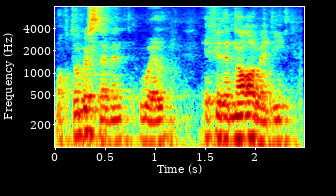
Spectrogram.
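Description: A man's voice: medium pitch, steady tone, quick pace, dark tone. Young guy from israel doing a prepared student speech in a classroom, echoey, mic kinda far away. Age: teenager to young adult. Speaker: student speaker. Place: small classroom, indoors. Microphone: camera on a desk, several metres off. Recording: roomy, distant mic, faint noise.

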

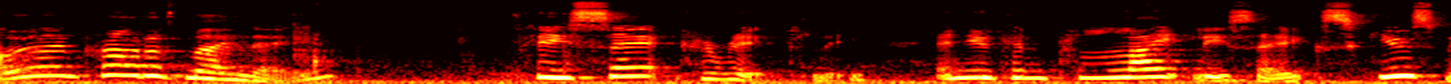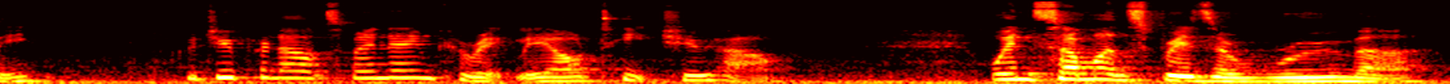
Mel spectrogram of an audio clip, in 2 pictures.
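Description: A woman's voice: on the high side, a little hiss or hum, poor audio. A middle-aged woman teacher explaining things to children in plain words and reading aloud expressively from a picture book. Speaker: primary school teacher.

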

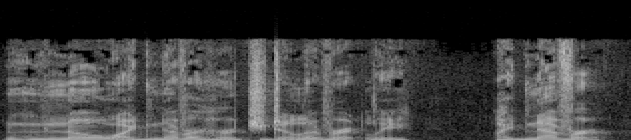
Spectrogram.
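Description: Man acting desperate lovesick yandere, halting and pleading. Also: fairly high pitch, sing-song, dry recording, voice pushed up. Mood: panicked, pleading. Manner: halting, stammering, pleading, breathy sighs. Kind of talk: intimate ASMR roleplay.

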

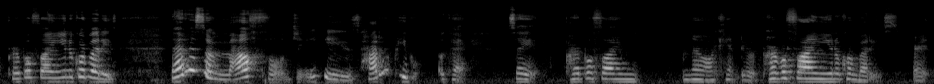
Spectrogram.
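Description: Giggly young woman with a bright voice. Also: on the high side, vocal fry. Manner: giggly, bubbly, often drops to a whisper. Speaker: vlogger answering follower questions. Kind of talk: casual Q&A vlog. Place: small room indoors by a window. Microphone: webcam from below at close range.

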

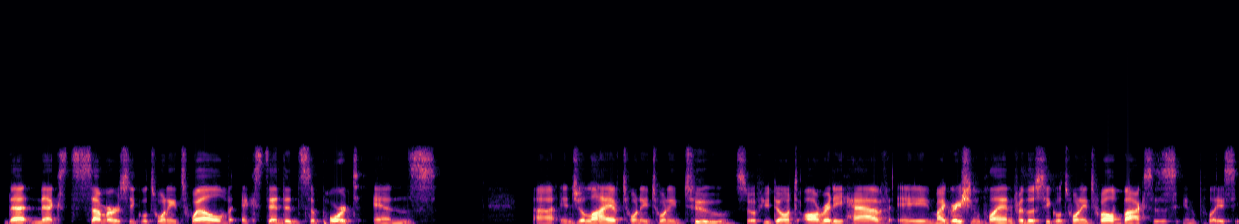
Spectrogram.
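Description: A man's voice: fairly low pitch, fairly bright tone. A man giving a technical presentation to a user group over an online video call. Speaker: presenter, documentation team member. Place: indoors, remote video call. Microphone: video call microphone. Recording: slightly dull video-call audio.

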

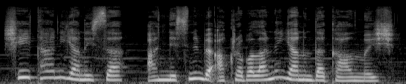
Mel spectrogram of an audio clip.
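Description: A woman's voice: medium pitch, darkish tone. Woman, bedtime tale narrator, scripted storytelling, music behind. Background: music and fire sounds.

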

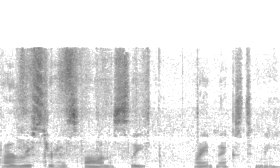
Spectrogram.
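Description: A woman's voice: low-pitched, level tone, moderate pace, creaky. A woman in her thirties reads a children's picture book aloud like a teacher, phrase by phrase with short asides. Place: outdoors in a garden beside a tree. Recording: outdoor background noise with birds and rooster.

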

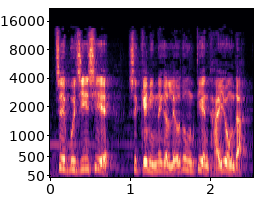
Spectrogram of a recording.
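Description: Animated, bright-voiced wartime radio engineer. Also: male voice, high-pitched, quick pace, soft background music. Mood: lively, teasing. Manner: animated, teasing, exclamatory. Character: talkative, earnest male wartime radio engineer. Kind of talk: radio drama acting.

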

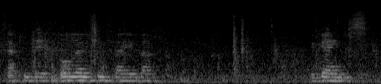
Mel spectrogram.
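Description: A woman chairing a formal council meeting, moving briskly through votes and agenda items. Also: fairly low pitch, monotone. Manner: brisk, procedural. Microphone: far room mic. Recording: echoey hall, far mic, clear hiss.

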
